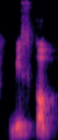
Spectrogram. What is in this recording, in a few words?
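"biskop", Malay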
